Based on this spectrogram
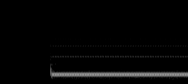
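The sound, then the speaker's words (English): After a brief silence, a steady electronic telephone ringback tone starts and holds unbroken to the end, a clear, fairly loud hum with no voices present. “Yeah, I can hear it ringing.”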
